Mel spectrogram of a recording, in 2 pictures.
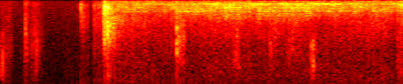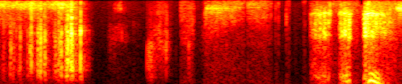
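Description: A deck of cards is shuffled: a long, dense papery riffle of about four seconds, then several shorter flicking bursts and a louder final flurry of card rustling. No one speaks.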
